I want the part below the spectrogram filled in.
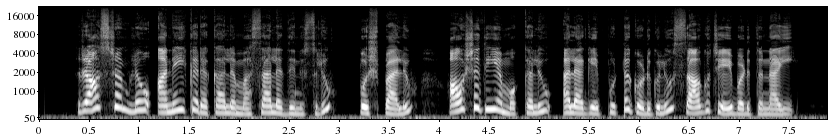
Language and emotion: Telugu, neutral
